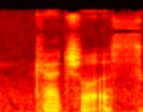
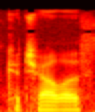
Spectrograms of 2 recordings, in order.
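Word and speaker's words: Keechelus: here's an aerial view Lake catulus cachell depending on how you want to pronounce it yeah so you can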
